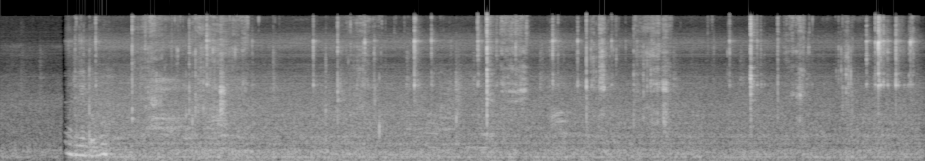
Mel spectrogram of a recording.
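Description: A spoon scrapes and taps against a steel bowl.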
